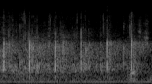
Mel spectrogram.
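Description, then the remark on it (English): Soft audience clapping welcoming a speaker at a morning gathering, with sharper claps landing at a steady, even pace over a continuous wash of scattered applause and a low background hum. No one speaks. “Yeah, clapping.”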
